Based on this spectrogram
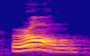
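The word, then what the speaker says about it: wrong: W silent कब होता है? आर से पहले डब्ल्यू साइलेंट होता है। आर से भी पहले अगर डब्ल्यू आ रहा है, इट मीन्स ये हो जाएगा silent. For example रॉन्ग, right, वो राइट नहीं होता है, it means right. Rap, wrapper, wrinkle, wrist.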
